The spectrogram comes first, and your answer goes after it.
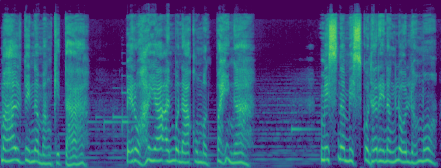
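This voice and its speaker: A frail, forgiving grandmother in a radio drama. She speaks slowly in a high voice, tender and sorrowful, with music underneath. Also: dark tone. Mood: tender, resigned. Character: sick, weary, tender grandmother near sixty, forgiving. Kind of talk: Tagalog radio drama acting.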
